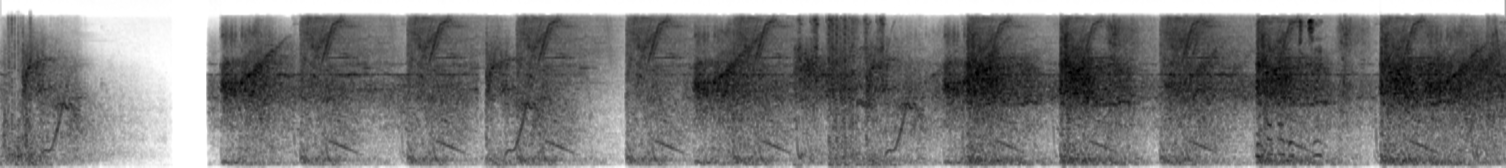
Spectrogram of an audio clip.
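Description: Jet thrusters roar steadily in bursts.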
